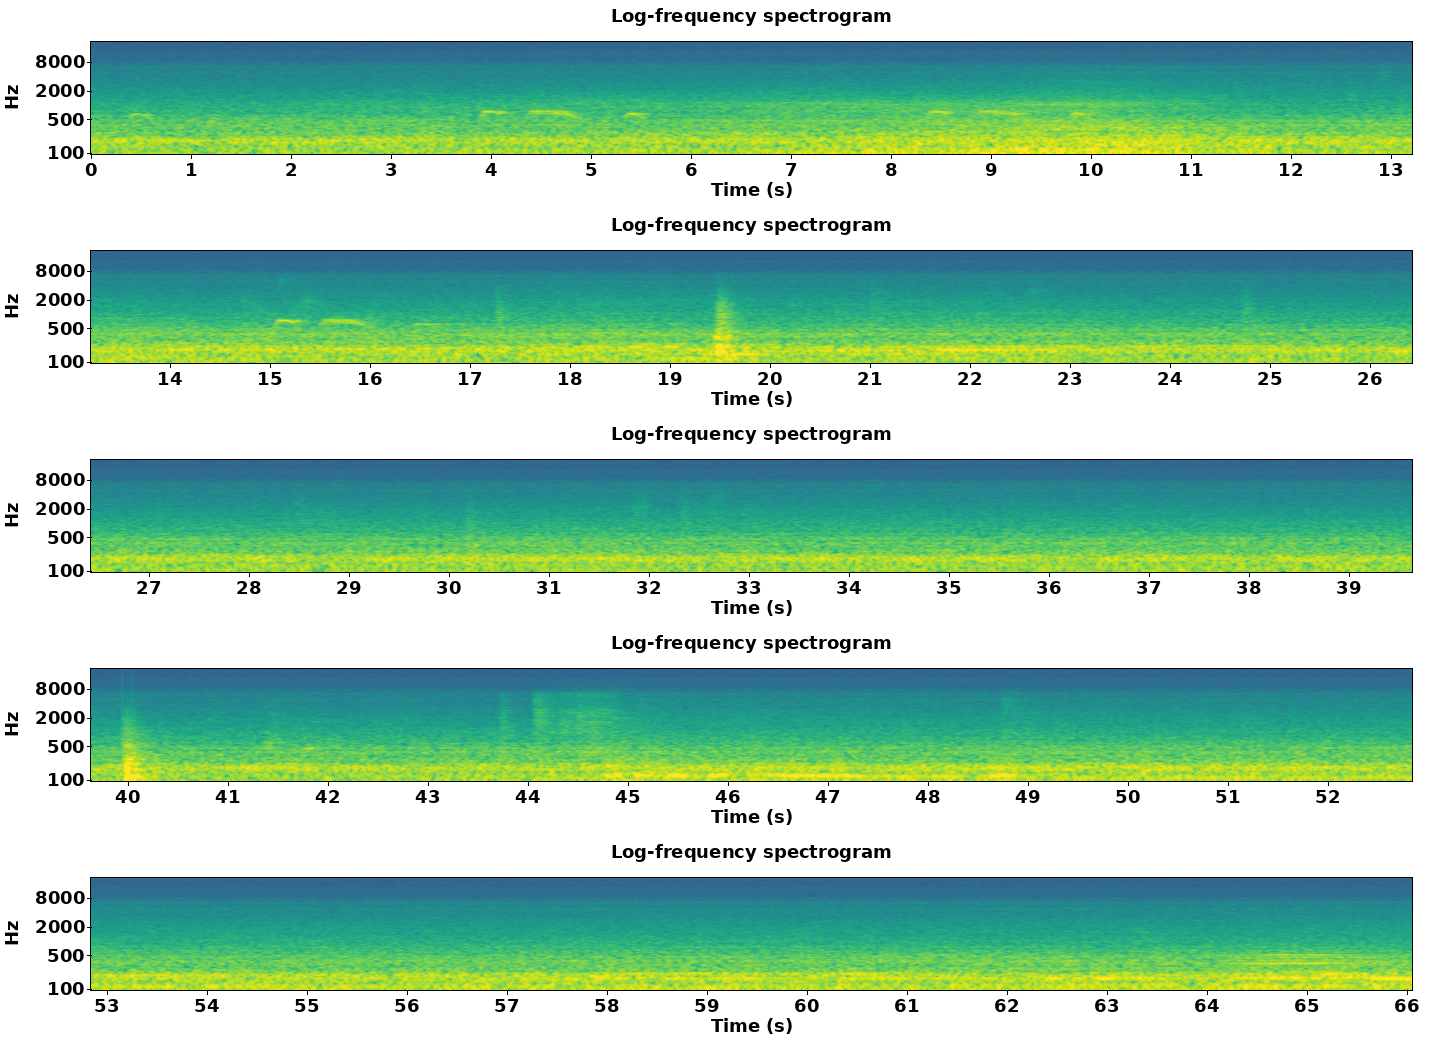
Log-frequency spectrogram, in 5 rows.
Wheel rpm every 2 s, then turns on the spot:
0, 0, 0, 0, 0, 0, 0, 0, 0, 0, 0, 0, 0, 0, 0, 0, 0, 0, 0, 0, 0, 0, 0, 0, 0, 0, 0, 0, 0, 0, 0, 0, 0.
none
